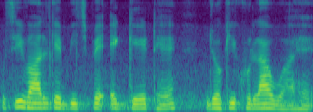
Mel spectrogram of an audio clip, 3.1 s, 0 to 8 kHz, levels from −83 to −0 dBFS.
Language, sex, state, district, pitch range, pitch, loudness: Hindi, male, Arunachal Pradesh, Lower Dibang Valley, 115-130 Hz, 120 Hz, -18 LUFS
